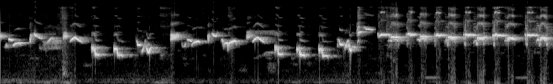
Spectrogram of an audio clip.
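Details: Lively, varied Asian pied starling song: bouncing whistled phrases that climb and fall, followed by a quick, high chattering run of sharp notes.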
